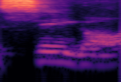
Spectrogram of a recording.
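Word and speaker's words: Sigle: the fact that again his name is pronounced seagull.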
